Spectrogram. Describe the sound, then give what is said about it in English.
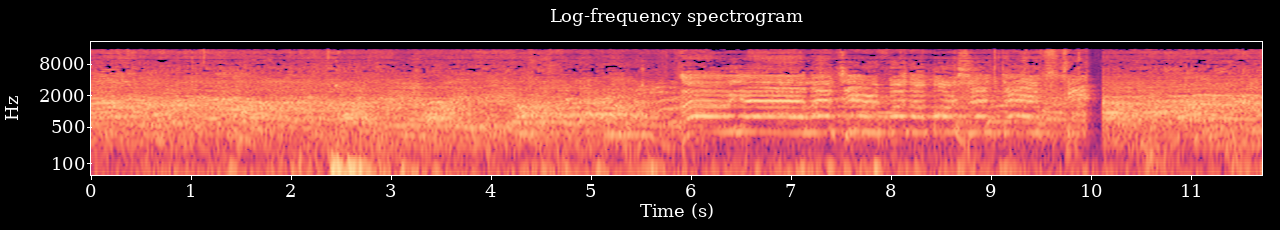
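An audience sings Twinkle Twinkle Little Star together while a dance team performs. Loud crowd chatter comes first, then many voices join in sustained group singing. “And here they are. And they are dancing to everyone in the audience singing Twinkle Twinkle Little Star, by the way.”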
